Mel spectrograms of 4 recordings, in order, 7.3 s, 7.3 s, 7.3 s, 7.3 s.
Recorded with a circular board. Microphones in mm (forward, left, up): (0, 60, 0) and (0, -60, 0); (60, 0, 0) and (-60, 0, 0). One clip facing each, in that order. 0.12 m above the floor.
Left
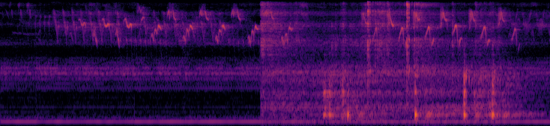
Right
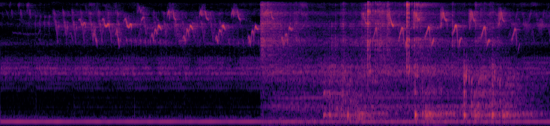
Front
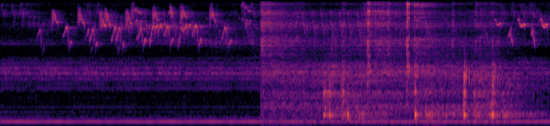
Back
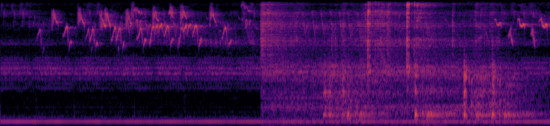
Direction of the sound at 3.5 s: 50° left.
